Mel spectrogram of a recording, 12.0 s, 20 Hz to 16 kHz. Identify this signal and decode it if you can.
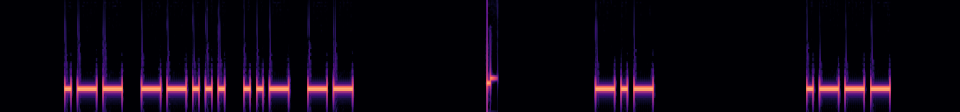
Morse code, heard as a keyed tone, about 15 wpm, spaced as for 9 wpm, 700 Hz. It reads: W7UM KJ
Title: USA Call Signs - 8x Character Spacing - 15wpm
